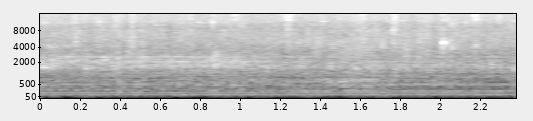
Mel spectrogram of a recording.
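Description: Steady, soft bubbling of aeration from an air line in a small shrimp pond, with a low steady hum underneath.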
